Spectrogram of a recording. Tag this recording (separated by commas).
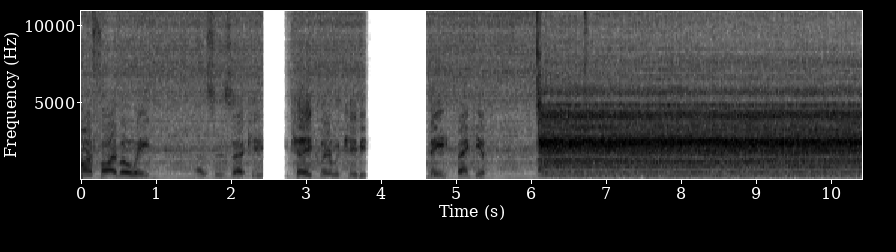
Radio, Speech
